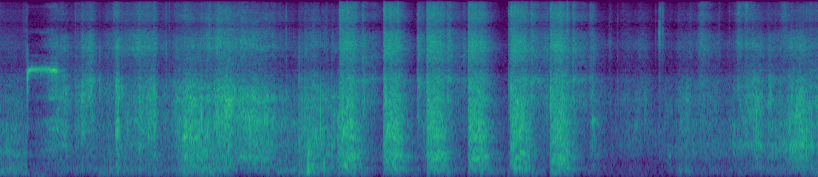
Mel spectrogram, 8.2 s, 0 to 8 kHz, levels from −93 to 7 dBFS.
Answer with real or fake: fake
